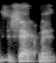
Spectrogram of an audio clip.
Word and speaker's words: Zechman: hope I say your last name right Megan zman is that right you are right you are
